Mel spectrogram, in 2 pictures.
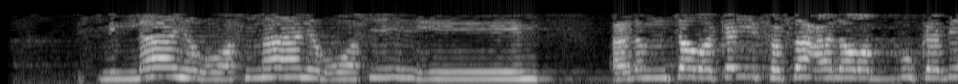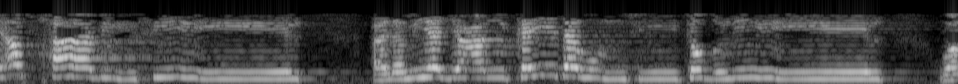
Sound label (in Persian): ترتیل قاری سودانی روایت الدوری عن أبی عمرو; محمد الزبیر; سوره فیل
